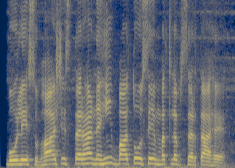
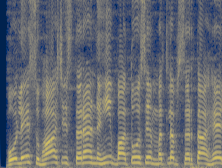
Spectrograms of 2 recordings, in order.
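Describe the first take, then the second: First: Firm, measured poetic declamation; declaimed verse. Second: Higher-pitched, more urgent verse declamation; heightened declamation. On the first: Reciter voices Subhash answering the crowd, measured declamation. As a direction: state the leader's challenge firmly, in verse rhythm. First take of repeated verse line. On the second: Reciter voices Subhash challenging the crowd, raised rousing declamation. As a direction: lift the leader's challenge into a ringing call. Line repeated with raised intensity. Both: Acted.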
